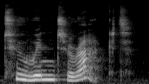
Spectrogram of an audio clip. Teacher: two examples of intrusion in to interact, where I inserted a w sound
